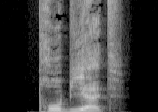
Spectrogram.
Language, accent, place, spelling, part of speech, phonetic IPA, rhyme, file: German, Germany, Berlin, probiert, verb, [pʁoˈbiːɐ̯t], -iːɐ̯t, De-probiert.ogg
- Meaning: 1. past participle of probieren 2. inflection of probieren: third-person singular present 3. inflection of probieren: second-person plural present 4. inflection of probieren: plural imperative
